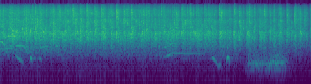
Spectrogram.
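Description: An audience claps steadily in a dense, sustained round of applause for about six seconds, with a few faint cheers and whoops rising above the clapping.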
